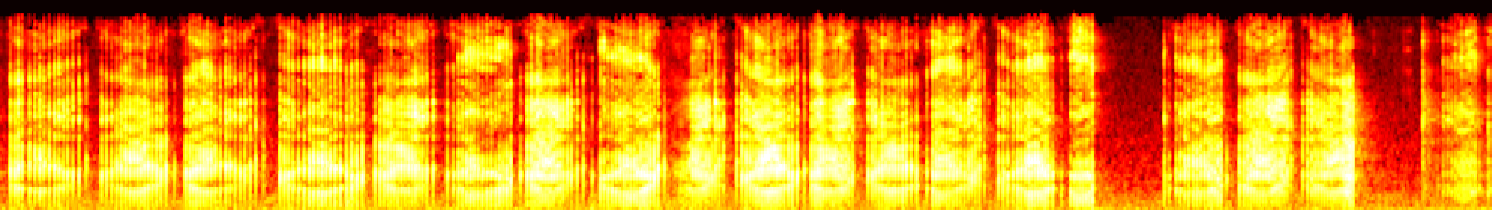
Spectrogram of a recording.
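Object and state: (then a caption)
Wooden comb. A black pen-like tool is scraped slowly across the teeth of a wooden comb held upright close by. The result is a run of rough, buzzing rasps with a steady ticking texture from each tooth, mid-pitched with bright high edges. Short pauses come between strokes, and two longer near-silent gaps fall late in the clip.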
